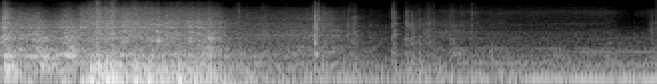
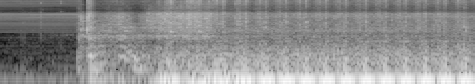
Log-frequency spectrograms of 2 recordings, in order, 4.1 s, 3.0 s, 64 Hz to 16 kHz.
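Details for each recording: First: 1990 Ford Econoline van in unknown condition, with a new fuel pump that is working, cranks in three bursts but never fires. Owner suspects the Second: 1990 Ford Econoline van six-cylinder, parked, after getting good fuel pressure: brief crank, catches and settles into lumpy idle pulsing about four times a second, not running on all six; starts and runs, needs tune-up.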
